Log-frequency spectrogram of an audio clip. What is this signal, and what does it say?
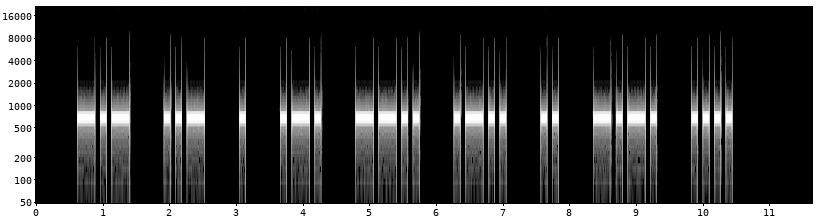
Morse code, heard as a keyed tone, about 14 wpm, spaced as for 10 wpm, 680 Hz. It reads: KUERZLICH
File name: Morsekurs / Witze / Witz 16. Mai 2023 50 F70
